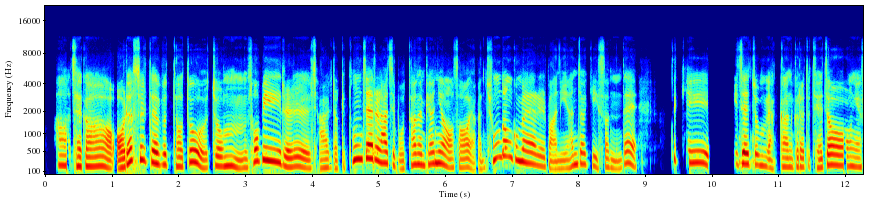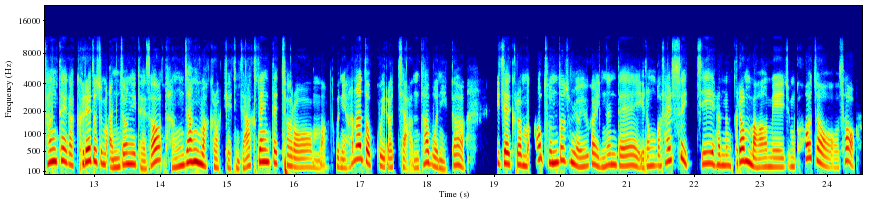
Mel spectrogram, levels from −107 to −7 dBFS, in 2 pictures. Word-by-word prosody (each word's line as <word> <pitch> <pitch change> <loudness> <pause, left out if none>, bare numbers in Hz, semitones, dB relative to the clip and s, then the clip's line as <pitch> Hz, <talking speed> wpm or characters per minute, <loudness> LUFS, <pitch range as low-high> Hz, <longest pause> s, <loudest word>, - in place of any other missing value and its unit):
아 205 -1 -1
제가 185 -3 +1
어렸을 275 - +4
때부터도 220 - +2
좀 185 -4 -1
소비를 245 - +3
잘 155 +1 -7
이렇게 150 -2 -11
통제를 320 -2 +5
하지 240 -4 +1
못하는 210 +8 -2
편이어서 200 -8 0
약간 140 +2 -12
충동구매를 285 - +1
많이 145 +1 -6
한 195 +7 -2
적이 225 -3 -4
있었는데 160 +5 -4 0.5
특히 255 -6 -1 0.4
이제 230 0 +5
좀 205 -4 -4
약간 175 +3 -5
그래도 170 0 -4
재정의 190 +2 +1
상태가 270 - +2
그래도 275 +7 +4
좀 240 -3 -4
안정이 220 +8 0
돼서 215 - 0
당장 215 +11 +3
막 210 -6 +2
그렇게 160 -2 -9
진짜 145 -2 -9
학생 270 +7 +2
때처럼 170 -9 -3
막 - - -12
돈이 165 -2 -7
1 325 - +2
도 270 - +3
없고 195 -4 -5
이렇지 170 0 -8
않다 165 +11 -3
보니까 185 - -5 0.5
이제 245 -2 +3
그러면 215 -3 -1
'아 320 +2 0
돈도 255 +4 +2
좀 265 -3 -1
여유가 195 +4 -2
있는데 195 0 -3
이런 190 +5 -5
거 200 - -6
살 270 +7 0
수 335 +3 -3
있지.' 235 -1 -3
하는 205 -2 -3
그런 275 0 +5
마음이 175 -1 -2
좀 180 0 -10
커져서 270 - -1
205 Hz, 320 characters per minute, -22 LUFS, 170-250 Hz, 0.5 s, 통제를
